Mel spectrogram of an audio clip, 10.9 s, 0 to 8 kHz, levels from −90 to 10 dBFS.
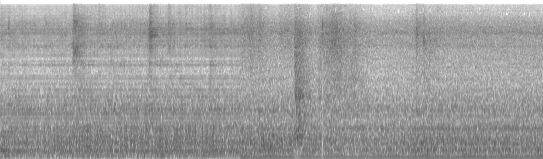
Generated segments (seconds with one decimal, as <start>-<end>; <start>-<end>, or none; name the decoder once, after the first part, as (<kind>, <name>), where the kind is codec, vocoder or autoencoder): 0.0-4.8 (vocoder, HiFi-GAN)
